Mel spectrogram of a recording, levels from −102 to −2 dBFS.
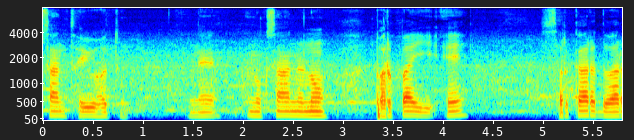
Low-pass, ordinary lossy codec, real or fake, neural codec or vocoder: none; none; real; none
